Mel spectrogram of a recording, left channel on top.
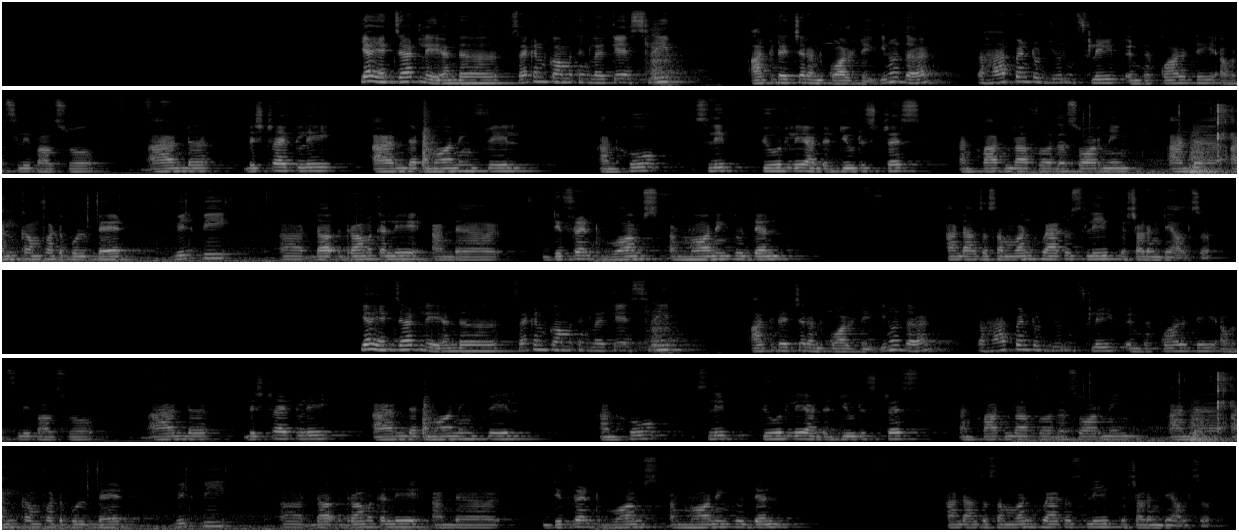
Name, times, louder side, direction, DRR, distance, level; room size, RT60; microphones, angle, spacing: voice 1, 3.6-7.0 7.5-9.4 9.7-13.4 13.7-14.5 14.8-15.7 16.0-17.7 18.3-19.0 19.3-21.5 21.9-23.7 24.0-26.1 26.4-27.0 27.5-29.7 30.1-32.6 34.1-36.8, left 3 dB, 65° left, 0.9 m, -40 dB
sound 1, 22.4-29.5, left 2 dB, 25° left, 3.2 m, -50 dB
25.5 x 25.0 x 8.4 m
head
